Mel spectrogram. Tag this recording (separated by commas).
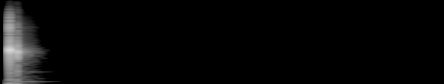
Hands, Finger snapping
